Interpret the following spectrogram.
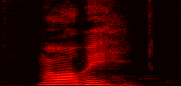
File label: "mavave" fast quick, Yawa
